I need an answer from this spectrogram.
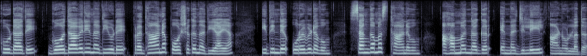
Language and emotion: Malayalam, neutral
